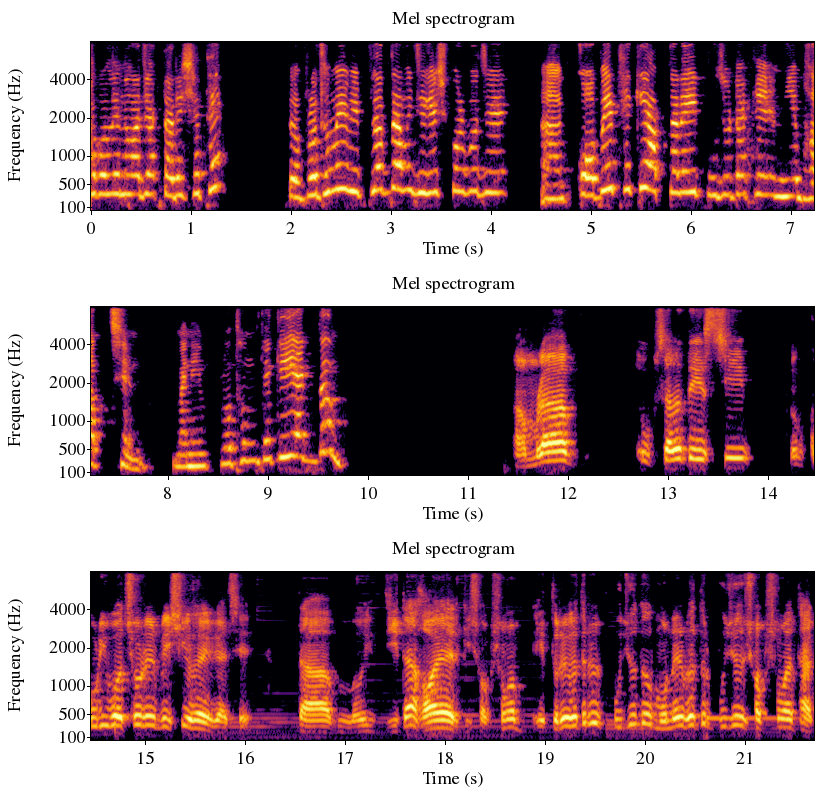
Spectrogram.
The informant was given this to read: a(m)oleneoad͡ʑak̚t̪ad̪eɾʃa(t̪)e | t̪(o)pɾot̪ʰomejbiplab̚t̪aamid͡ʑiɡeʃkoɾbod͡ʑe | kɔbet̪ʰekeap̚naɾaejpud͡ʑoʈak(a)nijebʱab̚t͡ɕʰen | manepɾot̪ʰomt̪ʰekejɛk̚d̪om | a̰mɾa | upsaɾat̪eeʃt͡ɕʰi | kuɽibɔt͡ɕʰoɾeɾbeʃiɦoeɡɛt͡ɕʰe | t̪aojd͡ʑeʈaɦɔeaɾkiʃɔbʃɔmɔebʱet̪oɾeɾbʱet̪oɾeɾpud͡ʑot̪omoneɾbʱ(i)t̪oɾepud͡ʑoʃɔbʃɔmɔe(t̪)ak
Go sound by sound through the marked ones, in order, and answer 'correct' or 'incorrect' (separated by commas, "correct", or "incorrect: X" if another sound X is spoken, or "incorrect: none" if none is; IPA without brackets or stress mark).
incorrect: b, incorrect: t̪ʰ, correct, incorrect: e, incorrect: e, incorrect: t̪ʰ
